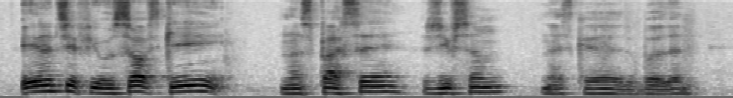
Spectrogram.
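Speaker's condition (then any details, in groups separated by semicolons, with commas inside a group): Cerebral palsy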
